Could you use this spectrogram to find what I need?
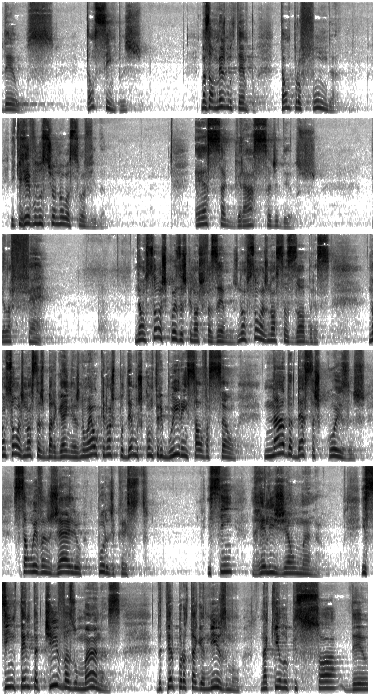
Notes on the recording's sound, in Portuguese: Culto ao vivo IBMorumbi.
